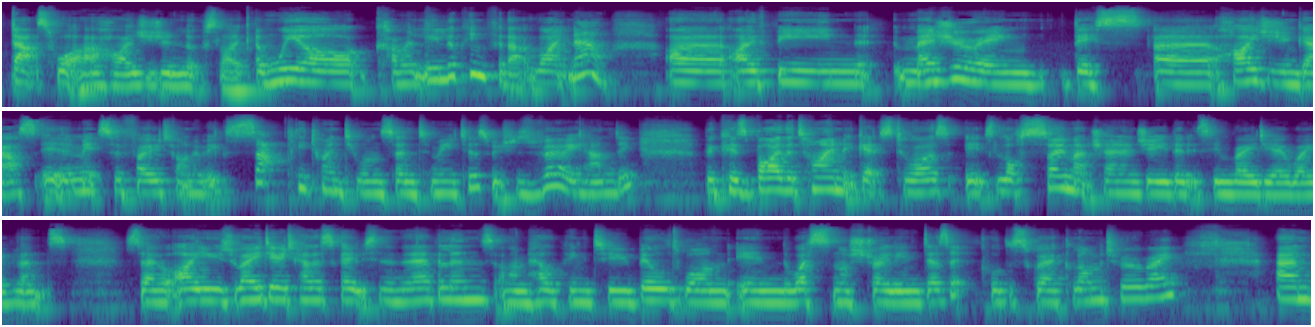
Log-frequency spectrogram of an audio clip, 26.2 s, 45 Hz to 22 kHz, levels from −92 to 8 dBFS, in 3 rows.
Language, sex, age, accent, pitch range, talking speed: English, female, 30-49, British, 175-215 Hz, 180 wpm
